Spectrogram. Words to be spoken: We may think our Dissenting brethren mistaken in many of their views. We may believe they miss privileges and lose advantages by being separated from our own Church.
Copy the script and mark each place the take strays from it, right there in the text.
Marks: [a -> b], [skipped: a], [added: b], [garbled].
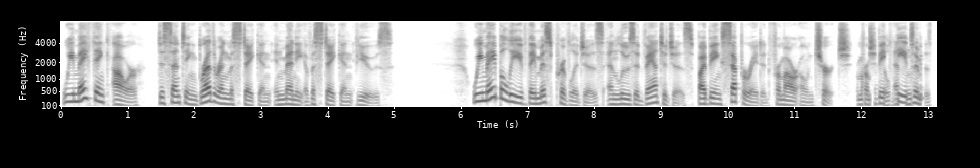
We may think our Dissenting brethren mistaken in many of [their -> mistaken] views. We may believe they miss privileges and lose advantages by being separated from our own Church. [garbled]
